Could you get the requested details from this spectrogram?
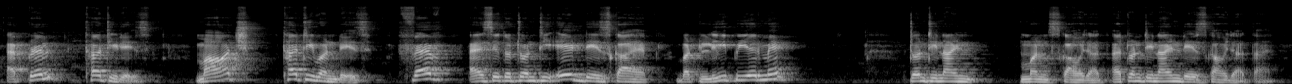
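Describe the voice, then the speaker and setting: Man, patient teacher; slow, deliberate, spells and repeats words. Bright tone, echoey room. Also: a little high, big pitch swings. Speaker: English teacher. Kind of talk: classroom pronunciation lesson.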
